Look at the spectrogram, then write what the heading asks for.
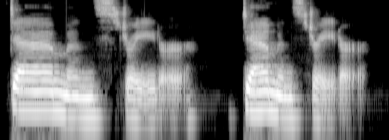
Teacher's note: So the stressed syllable is the first one, and then there's secondary stress on this one.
